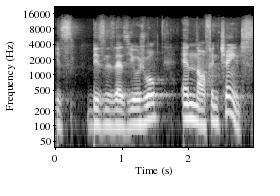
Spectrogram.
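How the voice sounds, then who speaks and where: A man with a Portuguese accent talks at a fairly slow pace. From Brazil. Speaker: journalist and professor. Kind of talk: reading a prepared text on a panel.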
